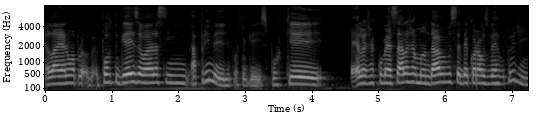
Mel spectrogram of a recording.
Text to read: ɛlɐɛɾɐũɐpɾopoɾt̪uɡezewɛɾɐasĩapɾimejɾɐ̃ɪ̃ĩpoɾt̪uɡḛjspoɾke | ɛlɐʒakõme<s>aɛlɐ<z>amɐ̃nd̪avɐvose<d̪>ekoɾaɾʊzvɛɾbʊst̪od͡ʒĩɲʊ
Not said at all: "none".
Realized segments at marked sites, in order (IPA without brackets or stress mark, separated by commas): s, ʒ, d̪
